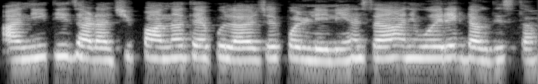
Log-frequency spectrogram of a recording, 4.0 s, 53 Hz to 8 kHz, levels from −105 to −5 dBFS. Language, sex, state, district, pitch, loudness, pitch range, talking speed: Konkani, female, Goa, North and South Goa, 245 Hz, -16 LUFS, 230-255 Hz, 195 wpm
